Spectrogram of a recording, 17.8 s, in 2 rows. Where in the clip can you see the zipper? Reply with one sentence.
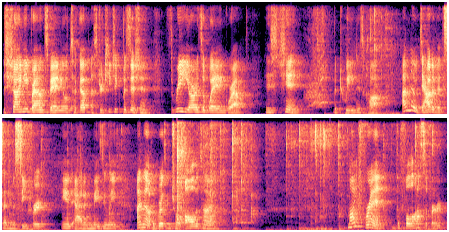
You can hear the zipper from 6.0 to 6.6 s.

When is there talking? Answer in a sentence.
The talking can be heard from 0.0 to 6.0 s, from 6.6 to 13.2 s and from 15.8 to 17.7 s.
